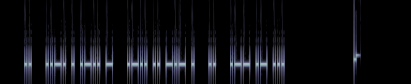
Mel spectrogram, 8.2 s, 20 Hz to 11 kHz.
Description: Morse code, heard as a keyed tone, about 28 wpm, 700 Hz. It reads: I FELT LIKE I WAS
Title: Sets of 5 Words Encore 28wpm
